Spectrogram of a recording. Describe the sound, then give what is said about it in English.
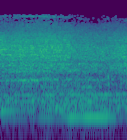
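Bus passing by on a street in Guadalajara, heard as a steady low engine rumble blended with road noise throughout. “And bus is going by in Guadalajara, apparently, over there.”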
